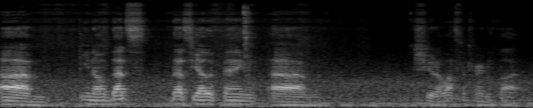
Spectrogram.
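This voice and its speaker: Speaking at a moderate pace with a very deep, low pitch and ordinary pitch variation, a man leaves long, frequent pauses as his loudness swings widely in a room with audible echo. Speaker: amateur drift car driver. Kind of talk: casual chat.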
